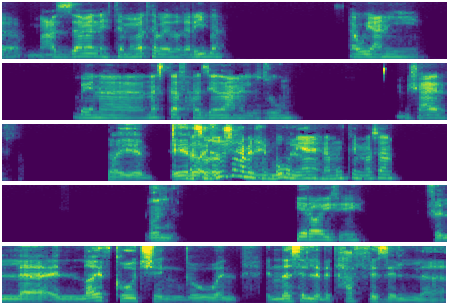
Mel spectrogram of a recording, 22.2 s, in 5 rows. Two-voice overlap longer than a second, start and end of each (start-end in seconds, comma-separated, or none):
10.7-12.1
